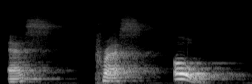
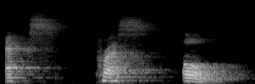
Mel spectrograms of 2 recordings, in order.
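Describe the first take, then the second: First: S, press, O as three spaced beats; syllable-by-syllable. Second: X, press, O as three spaced beats; common error. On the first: Teacher showing espresso's stress pattern, syllable by syllable. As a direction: step up louder and higher from S through press to O. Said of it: "stress pattern". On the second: Teacher demonstrating the common error, X sound added. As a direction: open on a hard X sound, then press, O. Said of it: "Common error". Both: Shown as a demonstration.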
